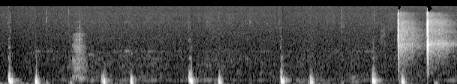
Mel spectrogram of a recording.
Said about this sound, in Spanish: Si te das cuenta, el corazón la mayoría del tiempo es ternario, ¿no? Toma sangre, expulsa sangre y descansa.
